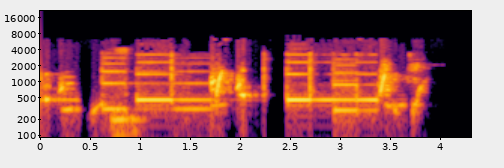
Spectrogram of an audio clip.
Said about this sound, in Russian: Это Рустем звонит.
